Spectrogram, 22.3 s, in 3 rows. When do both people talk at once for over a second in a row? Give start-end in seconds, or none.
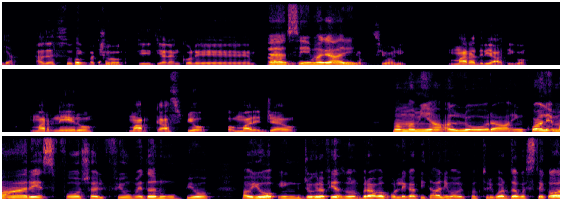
3.5-4.8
